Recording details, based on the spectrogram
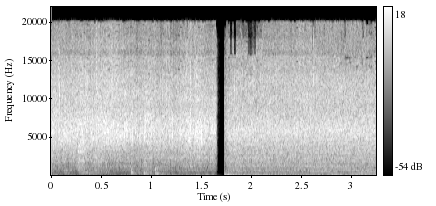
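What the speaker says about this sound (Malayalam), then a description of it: "ഇനി ഈ ഉള്ളിക്ക് ഇതിനാവശ്യമായ ഉപ്പ് കുറച്ച് ചേർക്കാം നമുക്ക്. നന്നായിട്ടൊന്ന് വഴന്ന് വരട്ടെ." Salted onions sautéing in a pan, a loud, even close sizzle with soft stirring scrapes, briefly cut off by a momentary dropout midway before resuming, with no one speaking.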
